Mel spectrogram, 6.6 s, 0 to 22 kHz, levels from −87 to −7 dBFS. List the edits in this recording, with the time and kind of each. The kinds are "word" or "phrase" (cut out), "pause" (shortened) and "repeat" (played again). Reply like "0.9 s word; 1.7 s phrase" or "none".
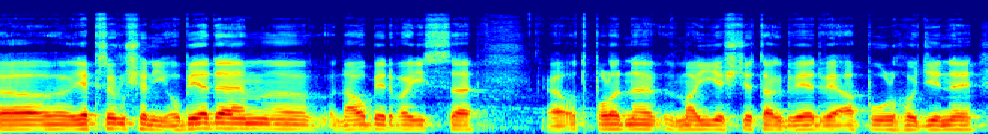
none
